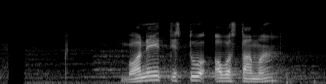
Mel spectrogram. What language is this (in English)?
Nepali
